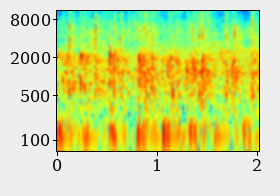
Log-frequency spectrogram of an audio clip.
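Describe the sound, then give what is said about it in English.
A church audience applauds its pastor: steady, dense clapping from many hands, soft and even throughout, with no talk over it. “So would you just applaud your pastor?”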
